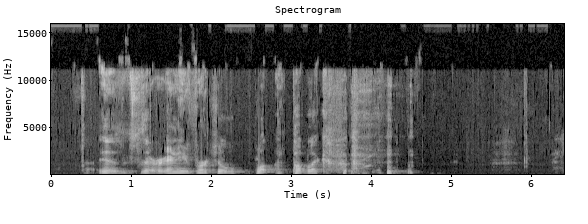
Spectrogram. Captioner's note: chuckles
